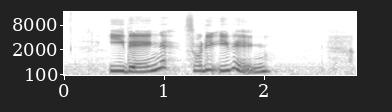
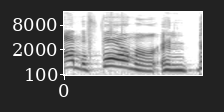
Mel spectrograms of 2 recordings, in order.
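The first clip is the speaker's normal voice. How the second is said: loud hammed-up farmer voice; 4 semitones higher, 13 dB louder, slower than usual. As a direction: play a folksy farmer, louder. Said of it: "assume you talk like that".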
